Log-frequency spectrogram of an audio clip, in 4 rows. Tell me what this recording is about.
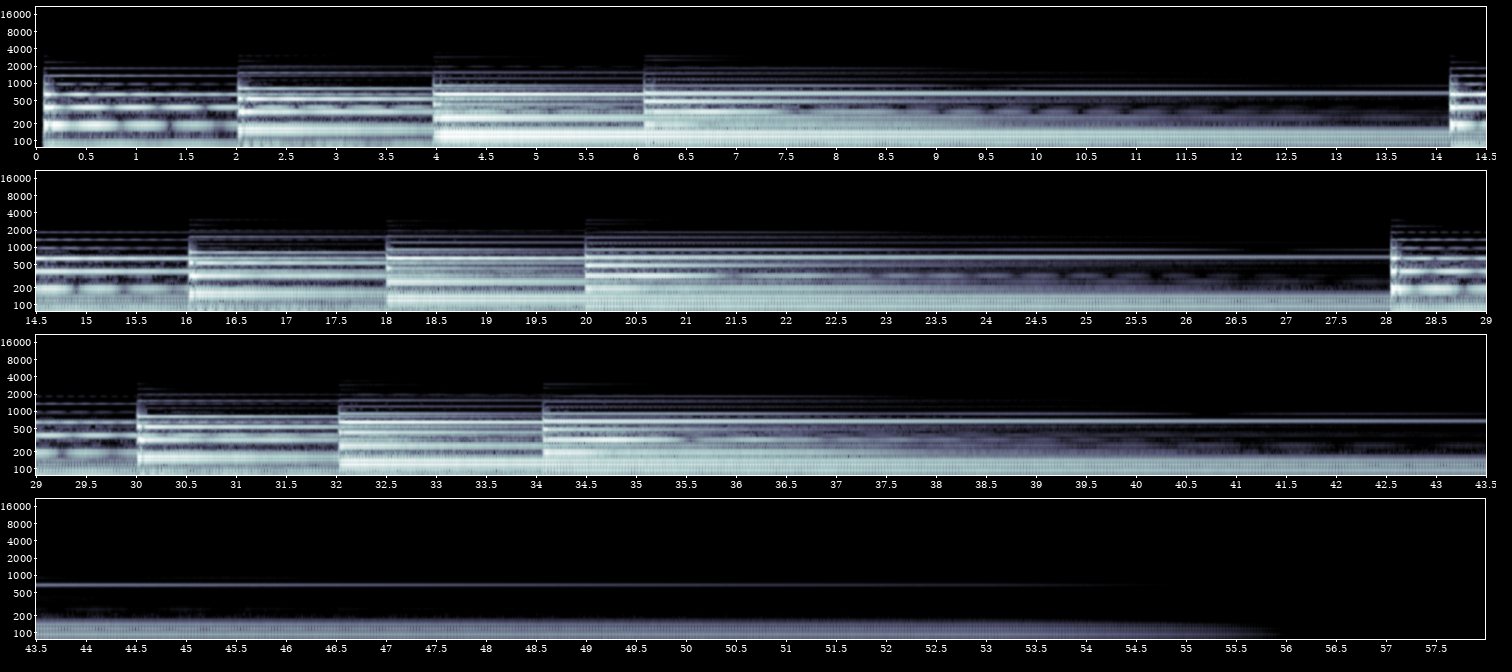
Gong Pause 3x
This is a real 1960's Wandel & Goltermann electromechanical four-tone gong. Gongs like this were in use in the PA systems of German public buildings like schools and theaters to indicate begin and end of pauses. Recorded directly (no microphone) from its internal magnetic pickup. Four tones descending, repeated twice.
